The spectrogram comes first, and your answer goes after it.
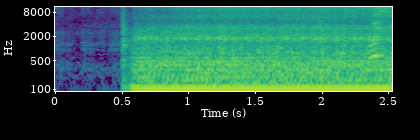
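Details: Washing machine: loud, deep drone starts abruptly and holds steady while the drum drives, worsening over two to two and a half months; worn gearbox.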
